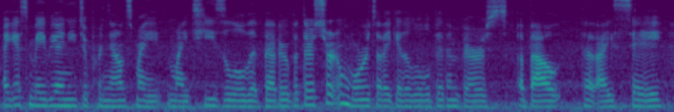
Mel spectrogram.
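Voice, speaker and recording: A woman's voice: low voice, level tone, fairly quick. A woman from California with a slight lisp, talking casually to camera in a chatty, dramatic way and swearing freely. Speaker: vlogger. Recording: noisy background.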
